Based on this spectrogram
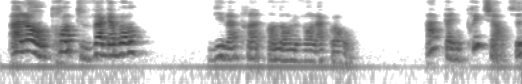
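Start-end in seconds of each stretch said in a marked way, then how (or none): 0.1-1.8 loud dismissive command; gruff send-off. Acted. Vatrin to the dog as he removes the rope, loud and dismissive. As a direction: shoo the dog away loudly.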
